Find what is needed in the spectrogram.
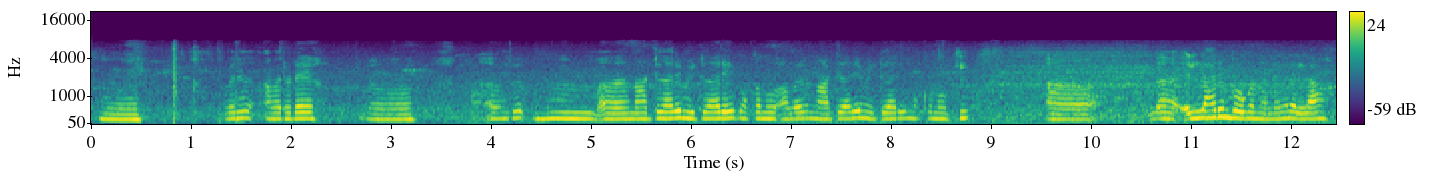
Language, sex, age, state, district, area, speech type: Malayalam, female, 30-45, Kerala, Idukki, rural, spontaneous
